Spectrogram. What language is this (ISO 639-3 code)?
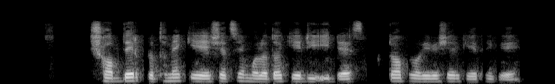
ben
